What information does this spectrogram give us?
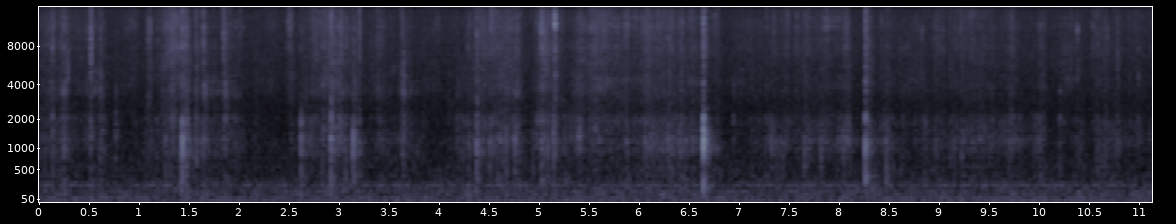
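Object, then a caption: Deflated vinyl beach ball. A deflated yellow vinyl beach ball is scrunched, crinkled and scratched with long black nails. Soft, dry crinkling and scratching rustle steadily over a low hum, with a few sharper clicks standing out, the clearest just after six and a half seconds.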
